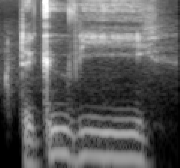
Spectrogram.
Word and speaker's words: Govee: Now these are the Govee, that's how you say it, Govee RGB Basics.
